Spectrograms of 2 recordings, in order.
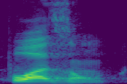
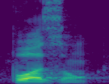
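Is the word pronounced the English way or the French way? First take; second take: French; French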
